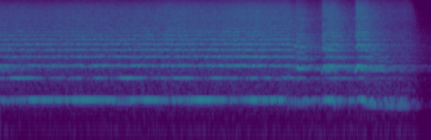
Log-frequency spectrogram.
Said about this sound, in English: Besides the string quartet and the human voices, you hear train sounds, particularly train whistles.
